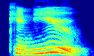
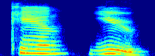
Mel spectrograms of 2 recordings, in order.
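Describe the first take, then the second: First: The two words are linked together. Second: The two words are said separately. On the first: The speaker calls it right. "junte can com you" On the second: The speaker calls it wrong. "Não diga apenas can you"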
